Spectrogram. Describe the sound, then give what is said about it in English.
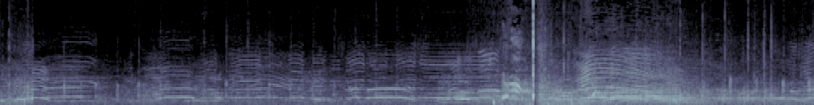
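A single sharp crack of a softball bat slapping the ball during a softball game at LU cuts through steady commentary, followed by a livelier swell of crowd noise in the background. “And there's a slap.”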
